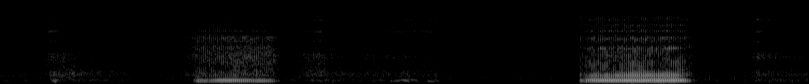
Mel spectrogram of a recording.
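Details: Bear snoring: two loud, rattling, low-pitched snores on the in-breath, each about a second long, separated by quieter breathing.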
